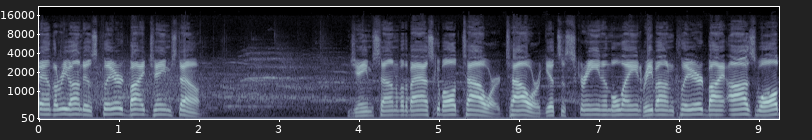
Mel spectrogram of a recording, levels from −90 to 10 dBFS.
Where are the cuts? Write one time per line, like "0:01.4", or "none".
0:07.5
